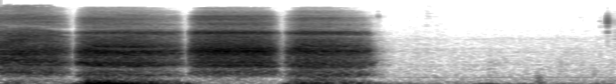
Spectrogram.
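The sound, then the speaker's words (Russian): Someone imitates breathing through a snorkel tube held in the mouth: four quick, hollow, rasping breaths in a steady rhythm, fairly loud, followed by near silence. “У него была трубка, чтобы дышать, да, ты вставляешь в рот”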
